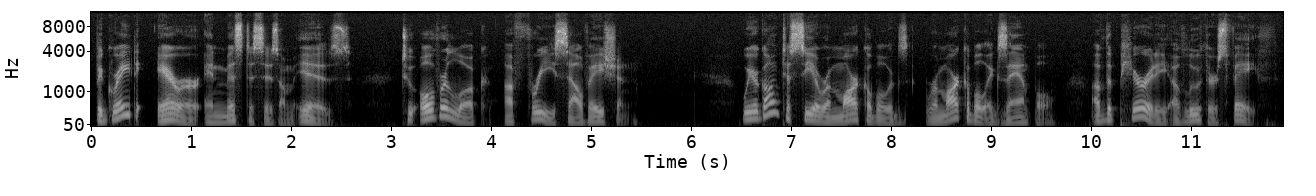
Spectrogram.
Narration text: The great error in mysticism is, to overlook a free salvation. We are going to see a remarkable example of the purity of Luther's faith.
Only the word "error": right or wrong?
right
